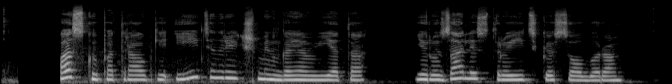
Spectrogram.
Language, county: Lithuanian, Vilnius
